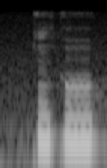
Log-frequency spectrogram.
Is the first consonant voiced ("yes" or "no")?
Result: no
